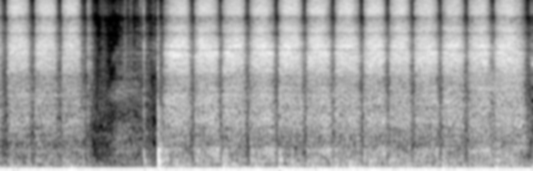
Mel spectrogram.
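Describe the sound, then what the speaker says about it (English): Rhythmic back-and-forth scraping as an old Stampin' Up! sander rubs across two-tone cardstock with a white core, about a dozen even strokes after a brief pause, close and steady with a low hum beneath. "So then by sanding off some of that, it brings that white through."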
